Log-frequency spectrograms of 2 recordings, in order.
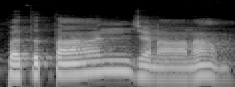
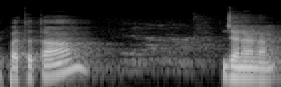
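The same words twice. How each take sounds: First: पततांजनानाम said slowly with a palatal nasal before ज; joined sandhi reading. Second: पतताम and जनानाम said apart; separate words. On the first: Teacher slowly models the joined reading पततांजनानाम. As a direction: draw out पततांजनानाम as one word. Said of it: "यानी च वर्ग का अंतिम अक्षर". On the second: Teacher reading पतताम जनानाम as separate words. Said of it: "तो संस्कृत के अनुसार कौन सा उच्चारण करना चाहिए?". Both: Shown as a demonstration.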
